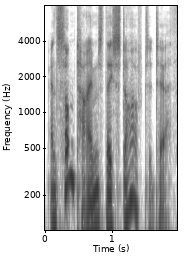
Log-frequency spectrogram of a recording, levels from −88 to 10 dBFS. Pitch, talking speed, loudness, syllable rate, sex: 130 Hz, 180 wpm, -18 LUFS, 5.3 syllables/s, male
